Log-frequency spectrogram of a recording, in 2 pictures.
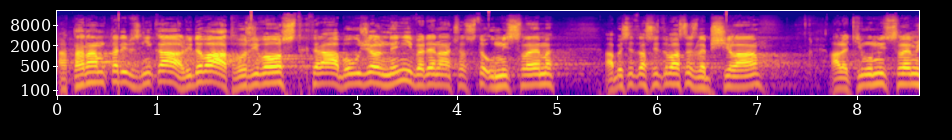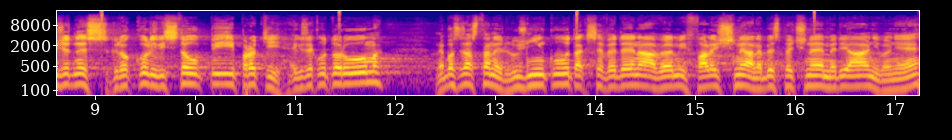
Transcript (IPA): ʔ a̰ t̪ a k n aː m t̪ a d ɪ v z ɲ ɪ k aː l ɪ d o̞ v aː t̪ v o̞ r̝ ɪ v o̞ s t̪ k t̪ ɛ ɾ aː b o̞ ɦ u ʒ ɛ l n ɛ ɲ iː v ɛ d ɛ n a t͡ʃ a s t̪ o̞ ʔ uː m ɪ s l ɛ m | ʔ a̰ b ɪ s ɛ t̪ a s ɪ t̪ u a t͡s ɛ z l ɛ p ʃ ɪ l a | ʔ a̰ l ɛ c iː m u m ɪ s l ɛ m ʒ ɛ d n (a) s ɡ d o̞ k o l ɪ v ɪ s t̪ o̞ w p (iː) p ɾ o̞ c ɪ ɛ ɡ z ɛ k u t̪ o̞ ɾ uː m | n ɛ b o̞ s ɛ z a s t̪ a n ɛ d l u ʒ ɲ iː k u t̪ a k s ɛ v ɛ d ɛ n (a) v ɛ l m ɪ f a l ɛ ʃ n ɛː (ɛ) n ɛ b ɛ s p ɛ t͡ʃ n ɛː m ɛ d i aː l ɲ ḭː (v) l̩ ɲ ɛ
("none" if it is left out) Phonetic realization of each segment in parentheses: ɛ, iː, a, a, v

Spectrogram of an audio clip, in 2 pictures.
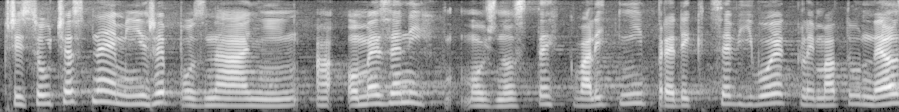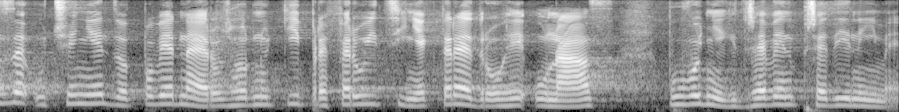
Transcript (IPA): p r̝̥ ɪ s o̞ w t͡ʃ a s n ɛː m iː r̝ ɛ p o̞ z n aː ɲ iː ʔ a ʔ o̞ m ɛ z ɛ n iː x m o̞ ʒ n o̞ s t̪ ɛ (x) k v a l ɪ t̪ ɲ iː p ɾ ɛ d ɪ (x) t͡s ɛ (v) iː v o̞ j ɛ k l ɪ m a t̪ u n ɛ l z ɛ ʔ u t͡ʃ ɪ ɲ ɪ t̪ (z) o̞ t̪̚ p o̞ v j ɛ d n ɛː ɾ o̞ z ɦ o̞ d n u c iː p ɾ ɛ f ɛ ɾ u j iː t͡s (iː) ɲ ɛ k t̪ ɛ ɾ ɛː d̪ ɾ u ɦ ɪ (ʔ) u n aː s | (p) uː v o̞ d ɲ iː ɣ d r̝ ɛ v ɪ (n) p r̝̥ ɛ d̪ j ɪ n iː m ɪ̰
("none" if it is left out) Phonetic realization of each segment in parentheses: x, k, v, z, iː, ʔ, p, n

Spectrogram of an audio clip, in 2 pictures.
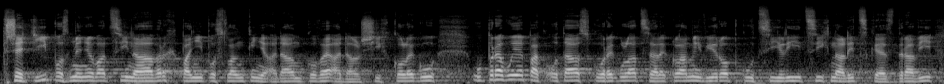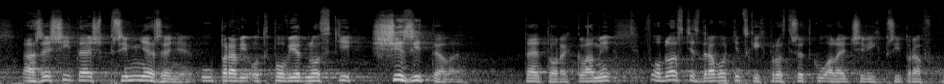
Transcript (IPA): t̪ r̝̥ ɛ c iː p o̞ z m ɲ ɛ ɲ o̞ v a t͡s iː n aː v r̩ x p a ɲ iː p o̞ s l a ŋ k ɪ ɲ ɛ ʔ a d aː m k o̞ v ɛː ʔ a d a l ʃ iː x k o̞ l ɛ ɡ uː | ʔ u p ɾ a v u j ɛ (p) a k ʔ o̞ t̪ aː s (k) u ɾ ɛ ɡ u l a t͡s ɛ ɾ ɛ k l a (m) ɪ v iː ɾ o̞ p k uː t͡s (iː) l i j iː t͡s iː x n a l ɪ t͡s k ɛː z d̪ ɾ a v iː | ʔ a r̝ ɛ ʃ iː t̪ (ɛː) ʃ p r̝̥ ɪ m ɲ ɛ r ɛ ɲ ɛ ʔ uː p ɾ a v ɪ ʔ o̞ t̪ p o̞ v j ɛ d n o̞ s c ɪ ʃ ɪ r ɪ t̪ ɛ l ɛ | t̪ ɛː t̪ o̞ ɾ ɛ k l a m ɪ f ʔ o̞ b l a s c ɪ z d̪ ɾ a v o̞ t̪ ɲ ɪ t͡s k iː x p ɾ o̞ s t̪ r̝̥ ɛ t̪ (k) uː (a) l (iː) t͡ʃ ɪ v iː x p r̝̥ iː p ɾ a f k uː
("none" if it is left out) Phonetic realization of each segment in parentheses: p, k, m, iː, ɛː, k, a, ɛː

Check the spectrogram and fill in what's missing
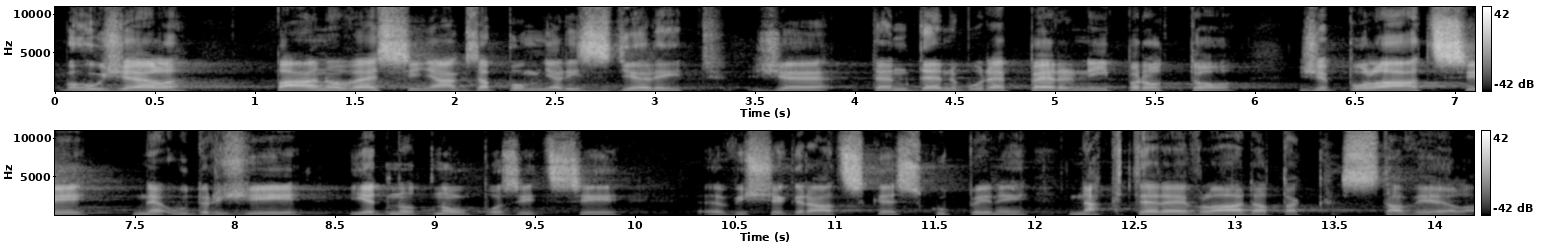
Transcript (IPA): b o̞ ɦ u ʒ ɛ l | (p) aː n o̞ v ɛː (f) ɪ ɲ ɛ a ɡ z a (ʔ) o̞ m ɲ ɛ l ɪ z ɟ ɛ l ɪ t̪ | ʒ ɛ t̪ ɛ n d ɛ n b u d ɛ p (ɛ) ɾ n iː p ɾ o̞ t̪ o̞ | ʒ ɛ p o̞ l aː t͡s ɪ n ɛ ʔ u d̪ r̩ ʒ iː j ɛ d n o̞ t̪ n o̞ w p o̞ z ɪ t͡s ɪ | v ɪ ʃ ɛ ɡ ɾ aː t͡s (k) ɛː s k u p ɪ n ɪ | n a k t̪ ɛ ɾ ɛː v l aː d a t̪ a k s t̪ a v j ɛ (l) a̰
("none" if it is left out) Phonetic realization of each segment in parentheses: p, s, p, ɛ, k, l

